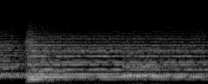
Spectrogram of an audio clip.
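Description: Cinematic orchestral background music with sustained bowed-string chords; a new chord comes in just after the start.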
